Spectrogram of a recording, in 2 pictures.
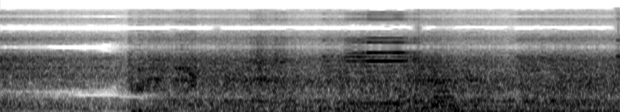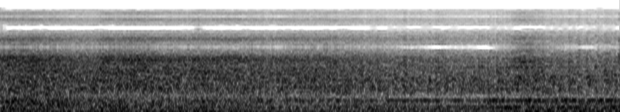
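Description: Forklift engine running steadily while it holds a load, with a brief high tone about two seconds in.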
